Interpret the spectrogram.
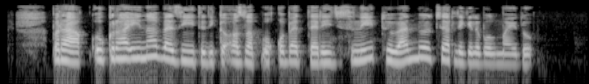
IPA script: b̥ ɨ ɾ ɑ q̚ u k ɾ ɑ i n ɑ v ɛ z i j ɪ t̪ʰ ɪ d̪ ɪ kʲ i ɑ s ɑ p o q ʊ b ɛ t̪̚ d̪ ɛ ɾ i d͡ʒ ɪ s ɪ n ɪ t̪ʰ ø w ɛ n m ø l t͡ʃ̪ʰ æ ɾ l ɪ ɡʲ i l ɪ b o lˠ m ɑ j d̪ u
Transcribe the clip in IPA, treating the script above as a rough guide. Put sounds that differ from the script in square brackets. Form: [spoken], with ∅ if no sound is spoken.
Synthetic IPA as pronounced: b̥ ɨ ɾ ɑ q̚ u k ɾ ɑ i n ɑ v ɛ z i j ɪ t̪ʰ ɪ d̪ ɪ kʲ i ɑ [z] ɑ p o q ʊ b ɛ t̪̚ d̪ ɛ ɾ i d͡ʒ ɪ s ɪ n ɪ t̪ʰ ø w ɛ n m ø l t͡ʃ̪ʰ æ ɾ l ɪ ɡʲ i l ɪ b o lˠ m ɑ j d̪ u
